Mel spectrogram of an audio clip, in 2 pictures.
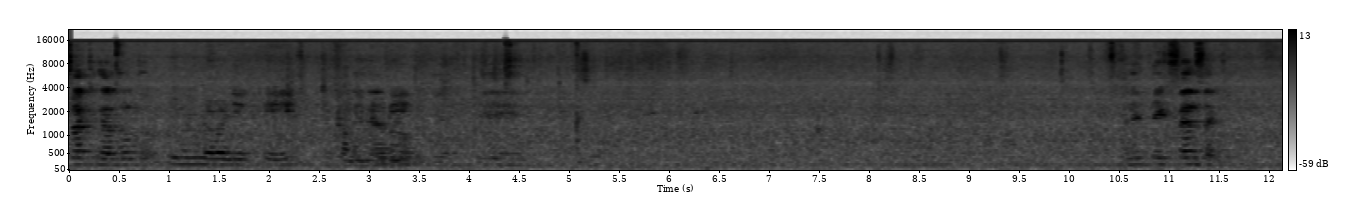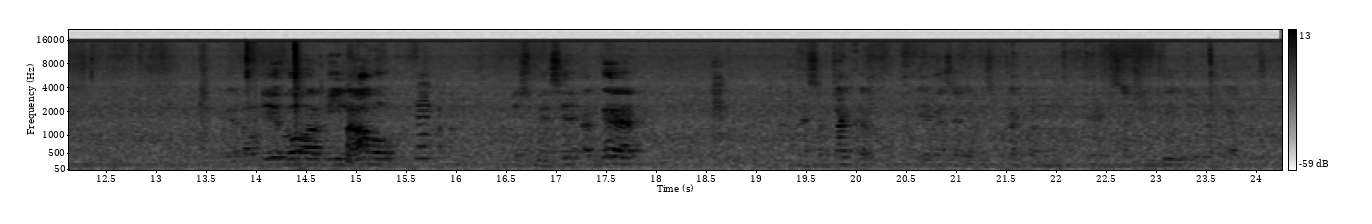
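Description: A man lectures calmly, pausing often.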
